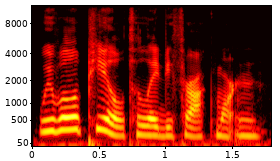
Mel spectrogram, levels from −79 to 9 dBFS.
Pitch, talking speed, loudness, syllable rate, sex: 205 Hz, 200 wpm, -17 LUFS, 5.9 syllables/s, female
